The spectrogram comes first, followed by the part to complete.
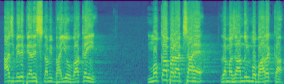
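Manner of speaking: ordinary delivery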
